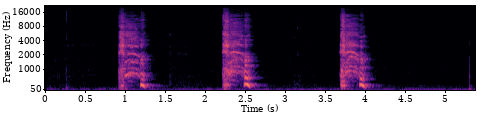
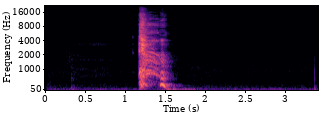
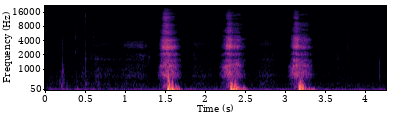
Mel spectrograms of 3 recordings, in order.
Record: {"three_cough_length": "5.4 s", "three_cough_amplitude": 2849, "three_cough_signal_mean_std_ratio": 0.37, "cough_length": "3.4 s", "cough_amplitude": 9181, "cough_signal_mean_std_ratio": 0.25, "exhalation_length": "4.3 s", "exhalation_amplitude": 6248, "exhalation_signal_mean_std_ratio": 0.27, "survey_phase": "beta (2021-08-13 to 2022-03-07)", "age": "45-64", "gender": "Female", "wearing_mask": "No", "symptom_none": true, "smoker_status": "Ex-smoker", "respiratory_condition_asthma": false, "respiratory_condition_other": false, "recruitment_source": "REACT", "submission_delay": "1 day", "covid_test_result": "Negative", "covid_test_method": "RT-qPCR"}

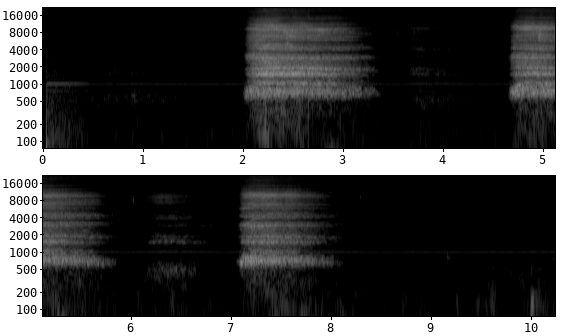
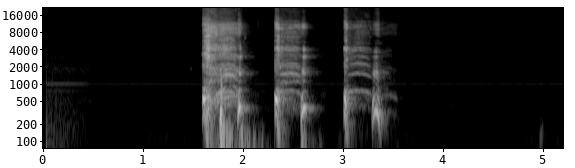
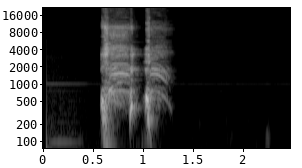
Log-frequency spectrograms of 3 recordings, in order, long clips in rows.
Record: {"exhalation_length": "10.2 s", "exhalation_amplitude": 1639, "exhalation_signal_mean_std_ratio": 0.42, "three_cough_length": "5.2 s", "three_cough_amplitude": 13939, "three_cough_signal_mean_std_ratio": 0.3, "cough_length": "2.5 s", "cough_amplitude": 9899, "cough_signal_mean_std_ratio": 0.39, "survey_phase": "beta (2021-08-13 to 2022-03-07)", "age": "45-64", "gender": "Female", "wearing_mask": "No", "symptom_fatigue": true, "symptom_onset": "3 days", "smoker_status": "Ex-smoker", "respiratory_condition_asthma": false, "respiratory_condition_other": false, "recruitment_source": "REACT", "submission_delay": "1 day", "covid_test_result": "Negative", "covid_test_method": "RT-qPCR", "influenza_a_test_result": "Negative", "influenza_b_test_result": "Negative"}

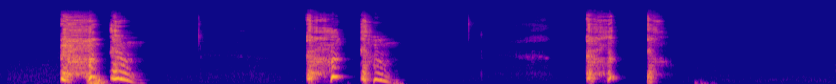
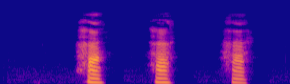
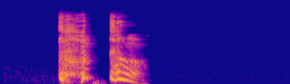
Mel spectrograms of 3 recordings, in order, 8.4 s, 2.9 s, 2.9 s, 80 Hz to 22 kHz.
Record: {"three_cough_length": "8.4 s", "three_cough_amplitude": 26149, "three_cough_signal_mean_std_ratio": 0.32, "exhalation_length": "2.9 s", "exhalation_amplitude": 29445, "exhalation_signal_mean_std_ratio": 0.26, "cough_length": "2.9 s", "cough_amplitude": 27695, "cough_signal_mean_std_ratio": 0.36, "survey_phase": "beta (2021-08-13 to 2022-03-07)", "age": "18-44", "gender": "Female", "wearing_mask": "No", "symptom_cough_any": true, "symptom_runny_or_blocked_nose": true, "smoker_status": "Never smoked", "respiratory_condition_asthma": false, "respiratory_condition_other": false, "recruitment_source": "Test and Trace", "submission_delay": "1 day", "covid_test_result": "Positive", "covid_test_method": "LFT"}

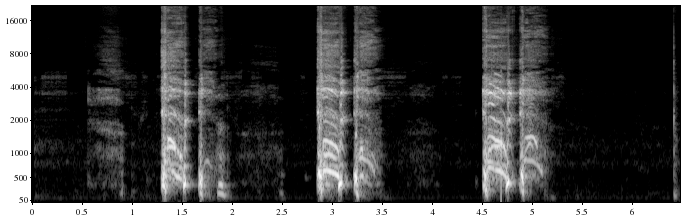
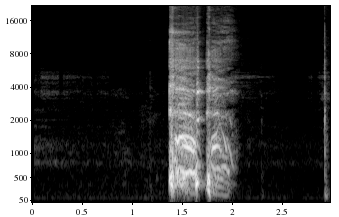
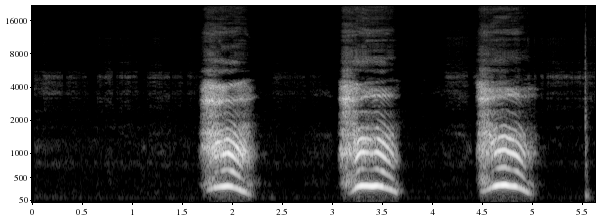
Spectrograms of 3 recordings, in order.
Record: {"three_cough_length": "6.5 s", "three_cough_amplitude": 30296, "three_cough_signal_mean_std_ratio": 0.37, "cough_length": "3.0 s", "cough_amplitude": 30299, "cough_signal_mean_std_ratio": 0.34, "exhalation_length": "5.6 s", "exhalation_amplitude": 27680, "exhalation_signal_mean_std_ratio": 0.45, "survey_phase": "beta (2021-08-13 to 2022-03-07)", "age": "65+", "gender": "Female", "wearing_mask": "No", "symptom_none": true, "smoker_status": "Never smoked", "respiratory_condition_asthma": false, "respiratory_condition_other": false, "recruitment_source": "REACT", "submission_delay": "0 days", "covid_test_result": "Negative", "covid_test_method": "RT-qPCR"}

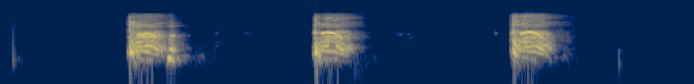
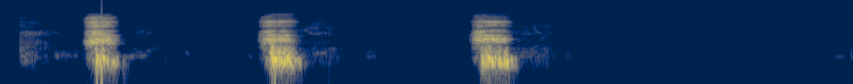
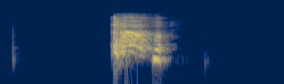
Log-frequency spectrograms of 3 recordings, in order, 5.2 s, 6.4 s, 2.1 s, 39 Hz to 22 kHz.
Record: {"three_cough_length": "5.2 s", "three_cough_amplitude": 32768, "three_cough_signal_mean_std_ratio": 0.34, "exhalation_length": "6.4 s", "exhalation_amplitude": 27453, "exhalation_signal_mean_std_ratio": 0.27, "cough_length": "2.1 s", "cough_amplitude": 28478, "cough_signal_mean_std_ratio": 0.32, "survey_phase": "beta (2021-08-13 to 2022-03-07)", "age": "18-44", "gender": "Female", "wearing_mask": "No", "symptom_none": true, "smoker_status": "Never smoked", "respiratory_condition_asthma": false, "respiratory_condition_other": false, "recruitment_source": "REACT", "submission_delay": "2 days", "covid_test_result": "Negative", "covid_test_method": "RT-qPCR", "influenza_a_test_result": "Negative", "influenza_b_test_result": "Negative"}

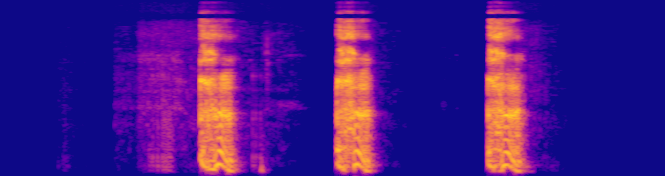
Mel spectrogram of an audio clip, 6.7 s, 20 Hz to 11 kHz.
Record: {"three_cough_length": "6.7 s", "three_cough_amplitude": 23066, "three_cough_signal_mean_std_ratio": 0.33, "survey_phase": "alpha (2021-03-01 to 2021-08-12)", "age": "65+", "gender": "Male", "wearing_mask": "No", "symptom_none": true, "smoker_status": "Never smoked", "respiratory_condition_asthma": false, "respiratory_condition_other": false, "recruitment_source": "REACT", "submission_delay": "1 day", "covid_test_result": "Negative", "covid_test_method": "RT-qPCR"}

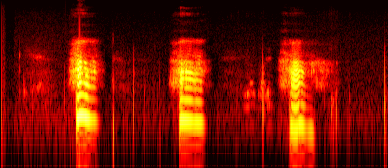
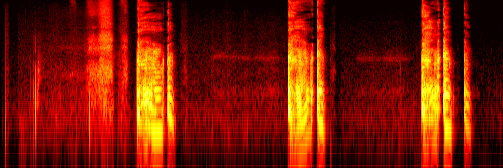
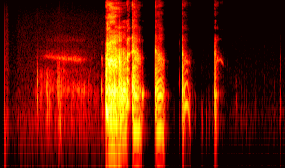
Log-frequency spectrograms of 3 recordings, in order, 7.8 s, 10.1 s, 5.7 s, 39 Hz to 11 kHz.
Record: {"exhalation_length": "7.8 s", "exhalation_amplitude": 30330, "exhalation_signal_mean_std_ratio": 0.28, "three_cough_length": "10.1 s", "three_cough_amplitude": 24858, "three_cough_signal_mean_std_ratio": 0.32, "cough_length": "5.7 s", "cough_amplitude": 31847, "cough_signal_mean_std_ratio": 0.28, "survey_phase": "beta (2021-08-13 to 2022-03-07)", "age": "18-44", "gender": "Female", "wearing_mask": "No", "symptom_cough_any": true, "symptom_runny_or_blocked_nose": true, "symptom_sore_throat": true, "symptom_fatigue": true, "symptom_fever_high_temperature": true, "symptom_headache": true, "smoker_status": "Never smoked", "respiratory_condition_asthma": false, "respiratory_condition_other": false, "recruitment_source": "Test and Trace", "submission_delay": "2 days", "covid_test_result": "Positive", "covid_test_method": "RT-qPCR", "covid_ct_value": 22.9, "covid_ct_gene": "N gene"}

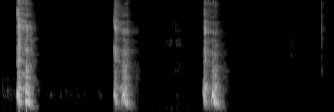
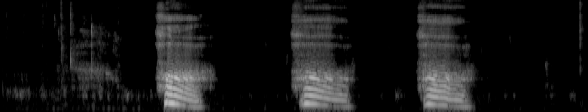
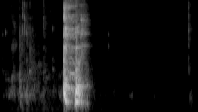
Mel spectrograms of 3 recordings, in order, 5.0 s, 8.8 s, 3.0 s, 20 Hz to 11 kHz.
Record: {"three_cough_length": "5.0 s", "three_cough_amplitude": 32767, "three_cough_signal_mean_std_ratio": 0.25, "exhalation_length": "8.8 s", "exhalation_amplitude": 17737, "exhalation_signal_mean_std_ratio": 0.34, "cough_length": "3.0 s", "cough_amplitude": 32768, "cough_signal_mean_std_ratio": 0.22, "survey_phase": "beta (2021-08-13 to 2022-03-07)", "age": "65+", "gender": "Female", "wearing_mask": "No", "symptom_none": true, "smoker_status": "Ex-smoker", "respiratory_condition_asthma": false, "respiratory_condition_other": false, "recruitment_source": "REACT", "submission_delay": "1 day", "covid_test_result": "Negative", "covid_test_method": "RT-qPCR", "influenza_a_test_result": "Negative", "influenza_b_test_result": "Negative"}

